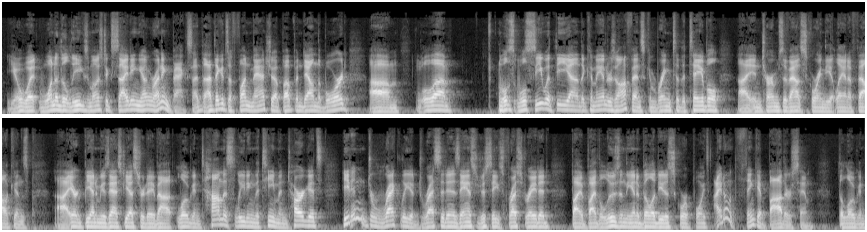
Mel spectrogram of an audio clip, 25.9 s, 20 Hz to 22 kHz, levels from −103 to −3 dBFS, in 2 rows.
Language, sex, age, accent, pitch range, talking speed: English, male, 40-59, American, 90-115 Hz, 215 wpm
